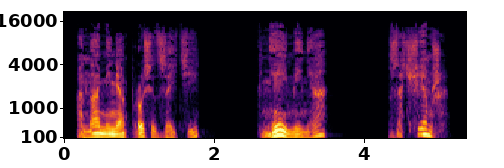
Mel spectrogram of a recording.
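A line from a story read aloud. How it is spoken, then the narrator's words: Deeply surprised mutter. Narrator (Russian): С глубоким удивлением пробормотал Алеша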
